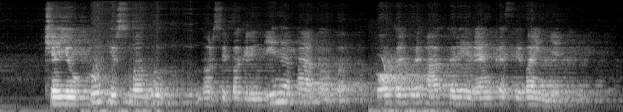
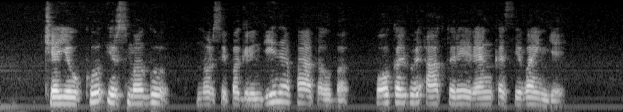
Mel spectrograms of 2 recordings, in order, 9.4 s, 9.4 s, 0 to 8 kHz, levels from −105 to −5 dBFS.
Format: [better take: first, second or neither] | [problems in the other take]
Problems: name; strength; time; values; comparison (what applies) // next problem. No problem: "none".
second | noise reduction (neural separator model SepFormer DNS4)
